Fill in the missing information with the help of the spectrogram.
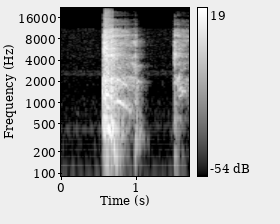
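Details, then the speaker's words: Two dry, harsh cough bursts from an adult with asthma diagnosed since birth, who describes coughing all the time: the persistent cough of cough-variant asthma. "my asthma is the reason I cough all the time I have what's called coughing asthma"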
